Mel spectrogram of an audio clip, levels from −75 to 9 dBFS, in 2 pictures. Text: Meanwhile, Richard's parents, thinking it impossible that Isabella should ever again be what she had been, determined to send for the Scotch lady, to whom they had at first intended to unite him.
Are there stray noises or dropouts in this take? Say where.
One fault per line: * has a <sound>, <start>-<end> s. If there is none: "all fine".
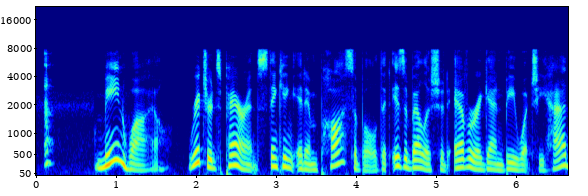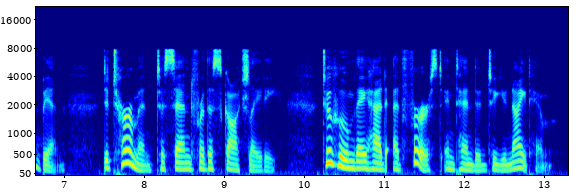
* has a laugh, 0.1-0.2 s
